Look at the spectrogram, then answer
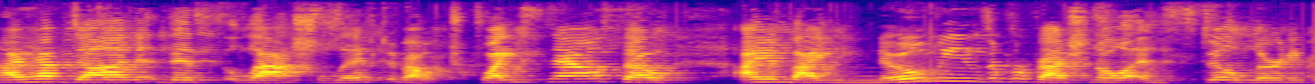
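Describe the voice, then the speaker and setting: Her pitch fairly high and varying in an ordinary way, a woman talks in a normal speaking voice. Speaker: beauty and shopping livestreamer. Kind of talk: livestream tutorial. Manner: casual, chatty.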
